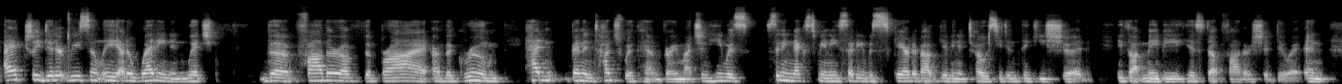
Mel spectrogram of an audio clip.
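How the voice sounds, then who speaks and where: A woman, a leadership author and coach, explaining her ideas earnestly and warmly as an interview guest. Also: deep voice, brisk.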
